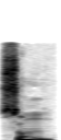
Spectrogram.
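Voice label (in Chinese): "song4" Chinese; Cours de Chinois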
